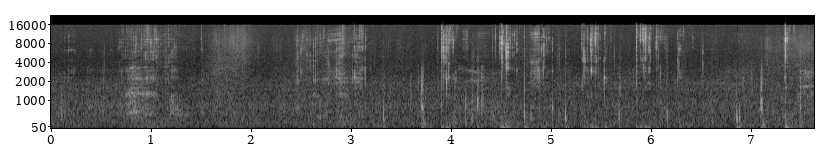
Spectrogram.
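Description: Close-miked mouth sounds of someone chewing boiled potato: many soft, wet, irregular clicks and smacks, thickest from about two and a half seconds in.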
